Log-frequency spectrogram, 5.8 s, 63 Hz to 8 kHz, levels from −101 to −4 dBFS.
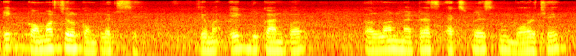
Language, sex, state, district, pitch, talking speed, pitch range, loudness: Gujarati, male, Gujarat, Valsad, 115 Hz, 135 wpm, 105-120 Hz, -19 LUFS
